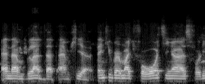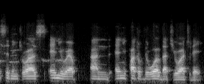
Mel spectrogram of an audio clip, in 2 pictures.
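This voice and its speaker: A man from northern Uganda, speaking as a guest on a talk radio show in a measured way, with frequent fillers. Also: low voice, fairly even intonation. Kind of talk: conversational interview. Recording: dull lo-fi sound.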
